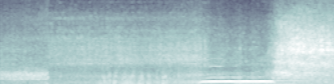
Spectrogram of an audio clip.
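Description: Road traffic passing a moving bicycle, over a steady low wind rumble on the microphone. There is a brief steady tone about three seconds in, and a vehicle rushes past near the end.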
